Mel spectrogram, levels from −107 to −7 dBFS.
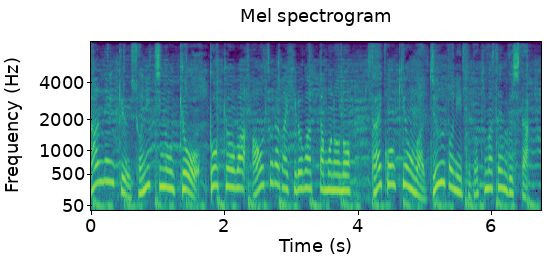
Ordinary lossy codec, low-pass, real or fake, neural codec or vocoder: none; none; fake; codec, 16 kHz, 16 kbps, FreqCodec, smaller model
